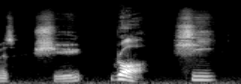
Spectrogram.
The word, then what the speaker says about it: Jo: In Mandarin, his name is Xu Ruo, Xi. So the J-O is actually pronounced Ruo in Mandarin, which is a little odd that they spelled it J-O, but that's what it is.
